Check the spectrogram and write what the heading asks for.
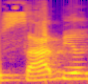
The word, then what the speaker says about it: sábia: E no sábia, que é uma pessoa inteligente, uma pessoa sábia, você enxerga o acento aí nesse primeiro sa, a sílaba acentuada, né?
